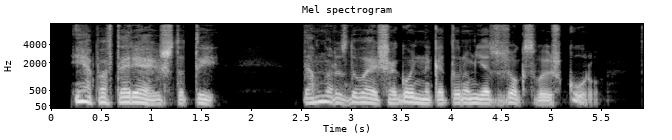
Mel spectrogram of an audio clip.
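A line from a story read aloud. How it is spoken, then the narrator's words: Weak-voiced objection. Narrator (Russian): слабым голосом возразил Жак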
